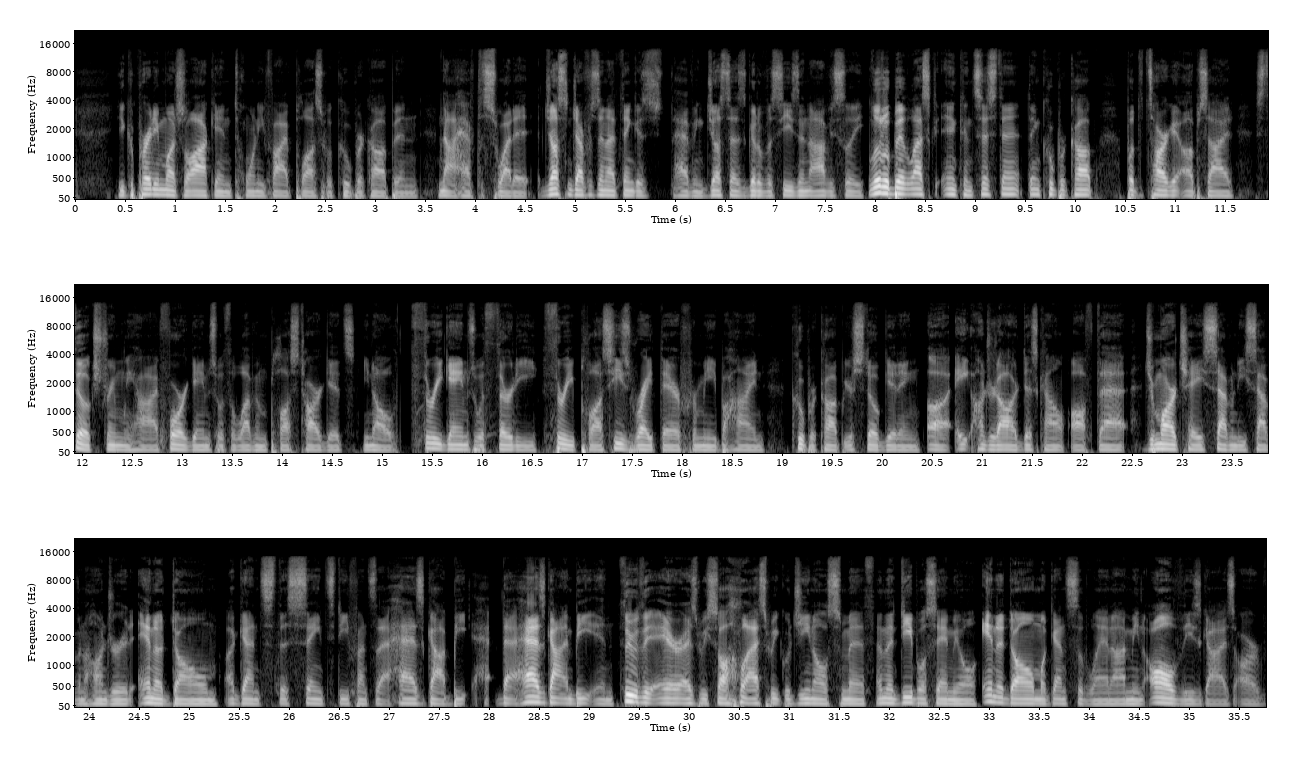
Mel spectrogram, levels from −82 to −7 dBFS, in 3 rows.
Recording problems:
none

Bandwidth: 14 kHz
